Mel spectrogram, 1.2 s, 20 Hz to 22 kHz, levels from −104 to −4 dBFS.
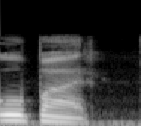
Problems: constant background noise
